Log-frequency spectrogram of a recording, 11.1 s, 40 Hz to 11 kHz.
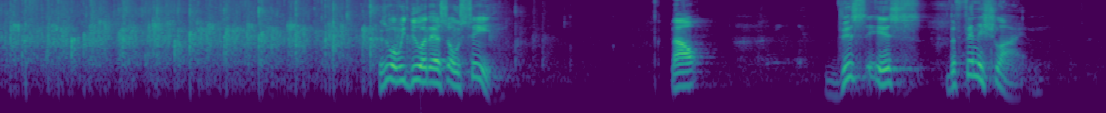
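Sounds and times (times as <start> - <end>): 
audience applauding in a church: 0.0 - 5.5
speech: 3.8 - 5.0, 6.7 - 7.0, 8.4 - 10.3.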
